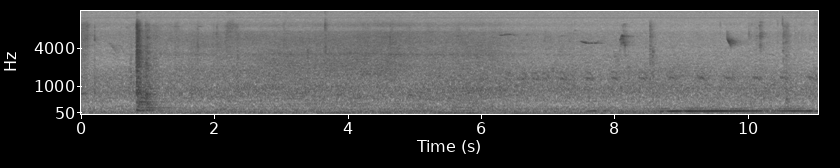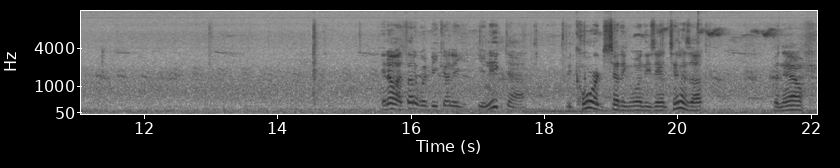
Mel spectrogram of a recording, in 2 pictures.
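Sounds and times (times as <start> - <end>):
birds chirping and calling: 6.3 - 8.7, 9.3 - 22.0
low engine drone: 15.5 - 22.0.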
